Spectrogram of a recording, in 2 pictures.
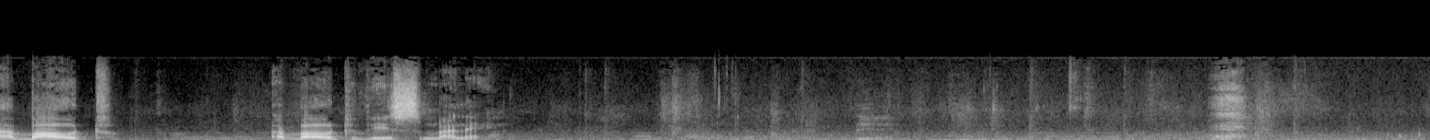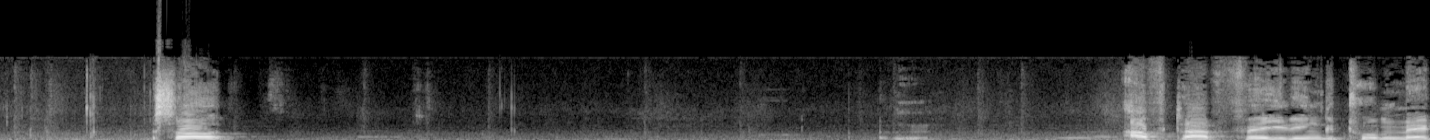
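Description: An elderly man speaks emphatically, in bursts with pauses.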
